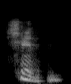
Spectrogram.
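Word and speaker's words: Qin: in it but they're not pronounced Q it's pronounced so instead of so it'll be chin um when I with this this one right here the first one is pronounced chin just to let everyone know because I I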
